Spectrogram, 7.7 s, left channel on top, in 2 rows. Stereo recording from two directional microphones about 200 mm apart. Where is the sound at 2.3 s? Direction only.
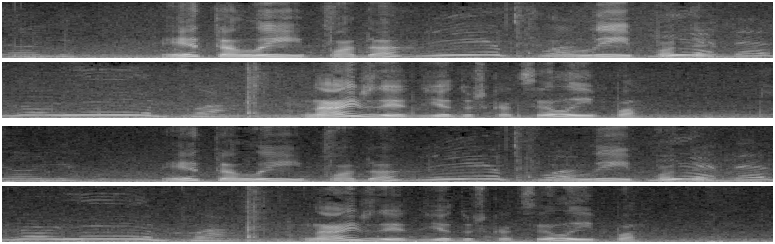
40° right (ahead or behind).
